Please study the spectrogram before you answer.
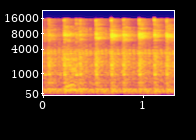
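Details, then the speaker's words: Yamaha F1ZR two-stroke before engine teardown, weak compression and burnt piston suspected: uneven rattly idle with heavy pulses about five a second, harsh metallic edge, noise at front and middle of engine; rough idle, cause unconfirmed. "kita cek dulu suaranya Suara kasar Seperti apa terjadi"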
